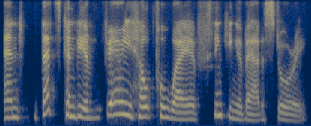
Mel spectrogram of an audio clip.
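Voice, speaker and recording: An older woman preaching a gentle, reflective sermon, talking straight to her listeners and asking them questions. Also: mid-range voice, sing-song, normal speed, dry recording. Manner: warm questioning, talks to listeners directly.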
